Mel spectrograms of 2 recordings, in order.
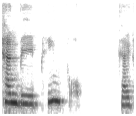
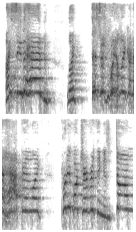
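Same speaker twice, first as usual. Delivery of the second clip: much higher, laughing excitement; excited; 14 semitones higher than usual. Retold or imitated. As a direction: cry it out like the head just appeared. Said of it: "kind of like".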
